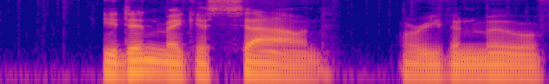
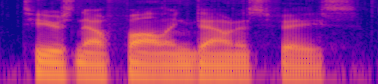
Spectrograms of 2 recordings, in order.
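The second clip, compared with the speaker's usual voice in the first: usual speaking voice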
